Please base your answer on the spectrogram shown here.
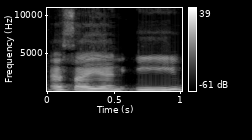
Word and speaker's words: sine: you have to say sine of an angle and the word sign is s-i-n-e we abbreviate it without the e but we usually still pronounce it sine and i'll just put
